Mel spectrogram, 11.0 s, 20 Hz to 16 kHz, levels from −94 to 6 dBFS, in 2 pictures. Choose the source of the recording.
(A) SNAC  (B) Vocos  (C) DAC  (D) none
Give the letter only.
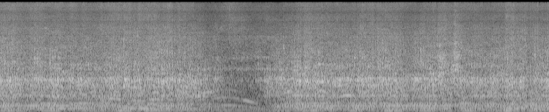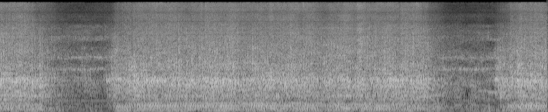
C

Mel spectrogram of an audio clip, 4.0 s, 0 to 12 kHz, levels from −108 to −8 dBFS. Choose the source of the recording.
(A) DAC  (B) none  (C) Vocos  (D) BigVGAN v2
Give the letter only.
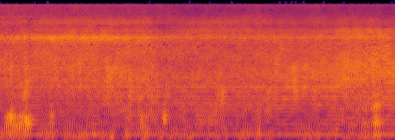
C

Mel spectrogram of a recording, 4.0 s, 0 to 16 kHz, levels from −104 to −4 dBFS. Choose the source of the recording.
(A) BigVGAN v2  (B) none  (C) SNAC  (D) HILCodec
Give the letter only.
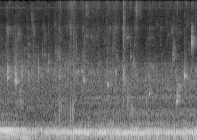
B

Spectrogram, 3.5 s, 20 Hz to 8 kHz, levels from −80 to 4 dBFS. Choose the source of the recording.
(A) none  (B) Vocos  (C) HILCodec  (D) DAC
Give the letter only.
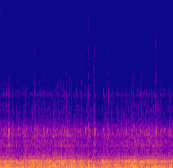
A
